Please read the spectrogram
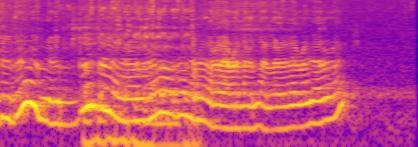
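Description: Human voices holding a long, wavering, hummed or sung sound, a suspense-style vocalizing with no words. A lower second voice joins for about a second, and the sound stops about three and a half seconds in.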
